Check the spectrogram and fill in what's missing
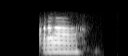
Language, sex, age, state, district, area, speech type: Manipuri, female, 18-30, Manipur, Kangpokpi, urban, conversation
